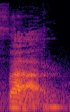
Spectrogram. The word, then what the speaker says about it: ver: This one sounds like it should have a copy. It doesn't have a copy. Ver.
